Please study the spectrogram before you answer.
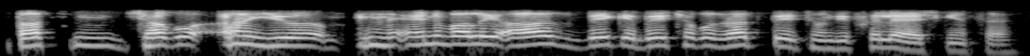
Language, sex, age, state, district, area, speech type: Kashmiri, male, 45-60, Jammu and Kashmir, Baramulla, rural, conversation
